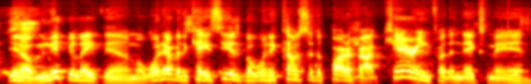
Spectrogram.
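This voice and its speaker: A man hosts a casual sports podcast in a medium-pitched voice. He speaks earnestly in long, halting stretches, often repeating words as he builds his point. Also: animated. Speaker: podcast host. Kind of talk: casual sports talk and commentary.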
